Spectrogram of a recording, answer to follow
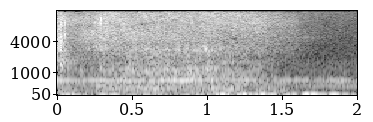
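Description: Sci-fi hatch door opening sound effect: a sharp click, then a hiss of rushing air lasting about two seconds over a steady ambient drone.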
